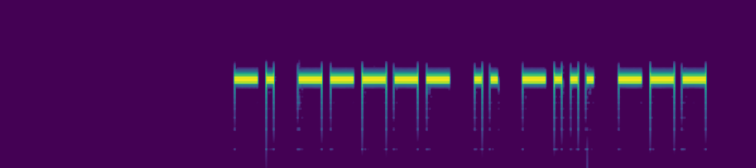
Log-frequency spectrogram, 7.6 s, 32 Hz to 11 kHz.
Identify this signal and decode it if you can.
Morse code, heard as a keyed tone, about 15 wpm, 700 Hz. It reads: N0IBO
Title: USA Call Signs - 5 Characters - Repeated 3x - 15wpm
